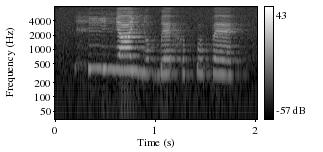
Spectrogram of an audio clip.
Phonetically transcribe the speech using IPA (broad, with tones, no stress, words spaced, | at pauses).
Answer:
hiː˦ɲaː˦ɲɔ˨ ɡ͡bɛ˨hʊ˨ k͡pʊ˦pɛ˦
